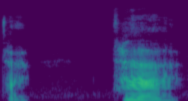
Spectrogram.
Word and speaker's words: ت: learning arabic here so we want the correct pronunciation of arabic so you have to add air to your ta ta all right and that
